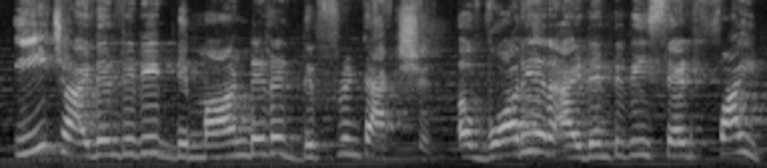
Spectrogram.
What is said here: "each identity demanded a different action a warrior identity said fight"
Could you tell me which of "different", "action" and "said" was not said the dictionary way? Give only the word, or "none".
none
